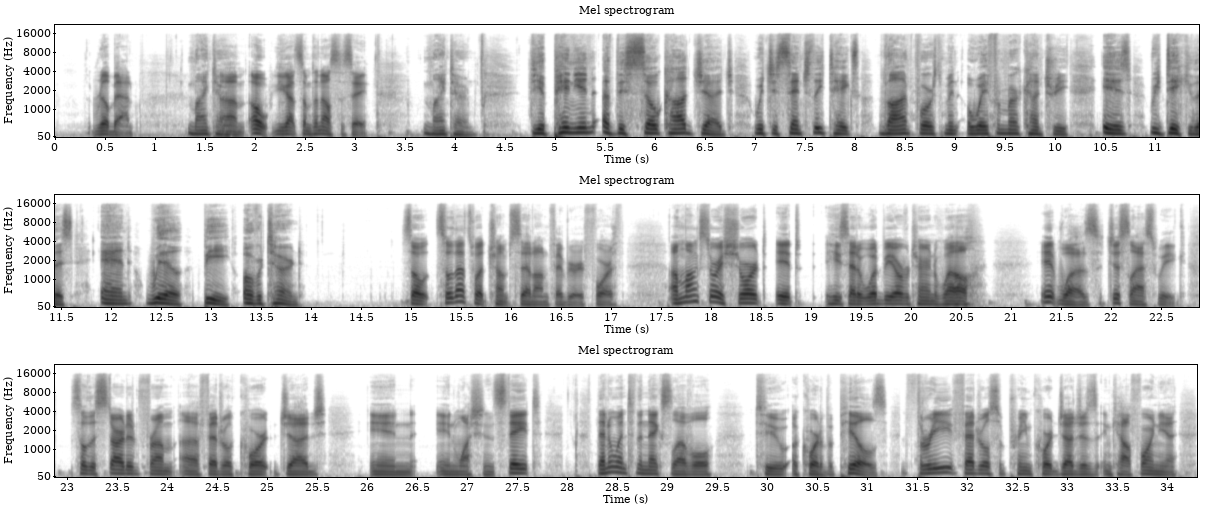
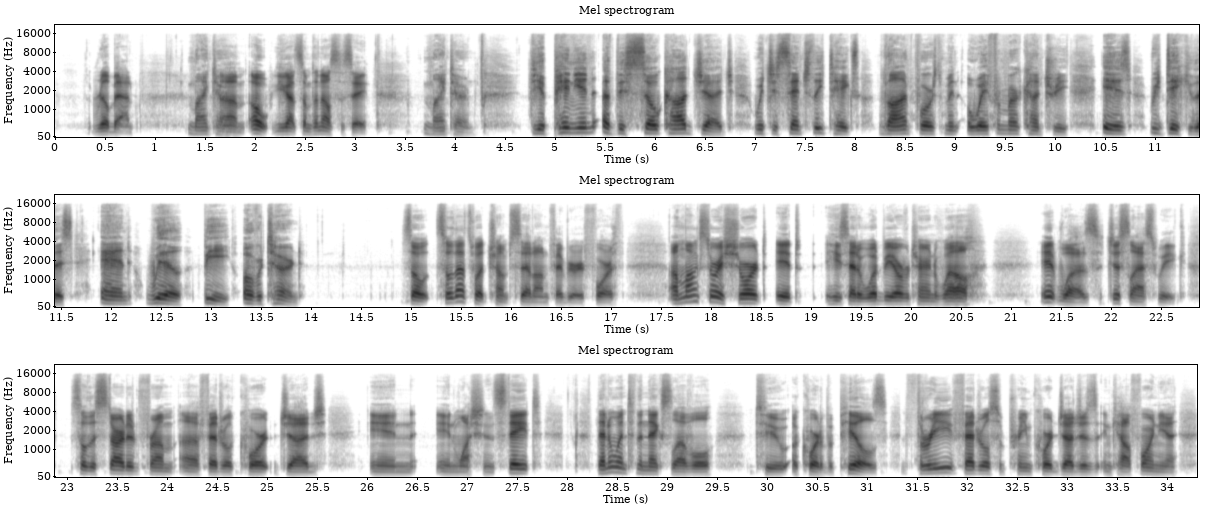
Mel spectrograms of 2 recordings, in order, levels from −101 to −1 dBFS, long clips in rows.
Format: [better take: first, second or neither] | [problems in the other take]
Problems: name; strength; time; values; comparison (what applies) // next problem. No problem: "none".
first | thin; very; fading below 400 Hz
